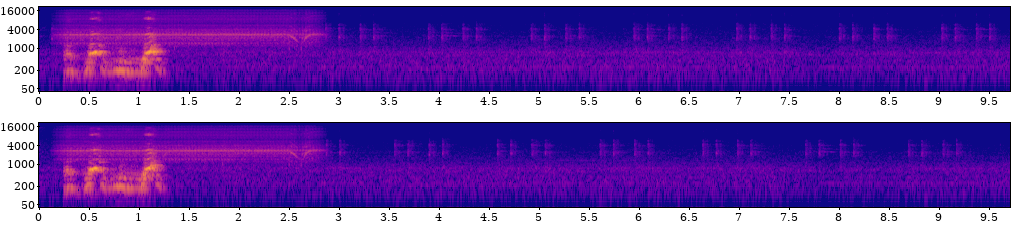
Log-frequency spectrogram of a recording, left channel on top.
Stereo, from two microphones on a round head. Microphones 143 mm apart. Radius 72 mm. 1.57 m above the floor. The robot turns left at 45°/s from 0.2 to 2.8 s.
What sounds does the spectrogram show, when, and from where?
0.2 s a dog barking: 135° right, 1.6 m; by 1.3 s straight behind, 1.6 m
